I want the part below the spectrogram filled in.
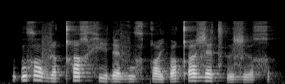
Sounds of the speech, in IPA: ʔu˥xɔ˩vi˩ qʰɛ˥χxi˩ ɗɛ˩vu˩x qo˩jʔo˥qʼɯ˥ ɮɛ˥t͡sʼɯ˩ɮɯ˩χ

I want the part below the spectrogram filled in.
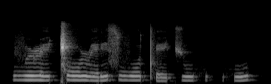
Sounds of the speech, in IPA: vø˧ɭe˩˥ ǁo˧ ɹe˩ɾi˦˥s vo˧tʼe˩ t͡ʃu˧x | xu˩˥

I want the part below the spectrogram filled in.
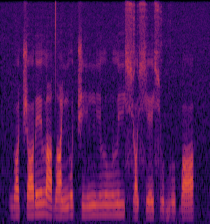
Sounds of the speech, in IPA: ɡɒ˨t͡ʃɒ˨˦ɾe˦˥ lo˨dˤo˨ ɲo˦˥t͡ʃi˨˦ŋi˦˥lu˦˥ li˦˥ ɕɒ˨ɕe˨˦ɕu˨ɡu˨ ɓɒ˨˦

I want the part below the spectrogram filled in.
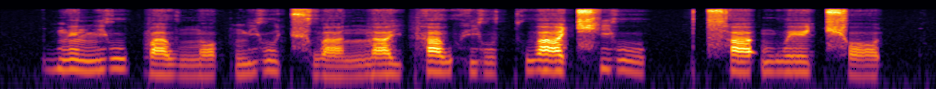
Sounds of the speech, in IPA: bẽ˥˧n̪ju˥˧pa˨˩w n̪ɔ˨k̚mju˥˧t͡ɕʰwa˨˩ n̪a˧jpʰa˦whju˧ t̪ʰwa˦t͡ɕʰju˥˧ | t͡sʰa˦ʔmwe˦ t͡ɕʰɔ˨t̚

